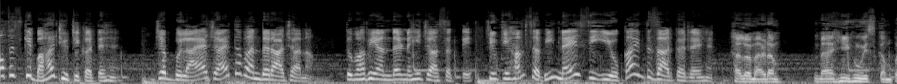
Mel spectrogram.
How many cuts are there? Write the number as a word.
one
